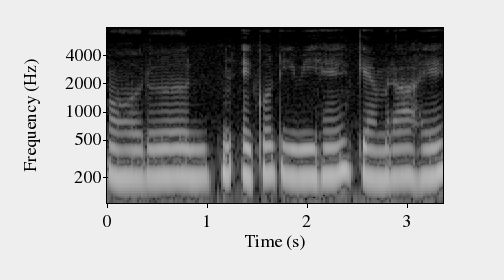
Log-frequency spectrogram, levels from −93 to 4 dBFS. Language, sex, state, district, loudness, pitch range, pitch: Hindi, female, Bihar, Darbhanga, -30 LUFS, 200-215 Hz, 205 Hz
